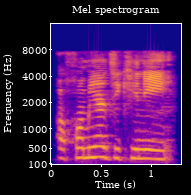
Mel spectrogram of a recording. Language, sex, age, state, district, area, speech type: Assamese, female, 45-60, Assam, Biswanath, rural, spontaneous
